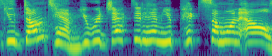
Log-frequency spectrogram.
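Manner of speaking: exasperated mother confronting her daughter; heated rebuttal. Acted. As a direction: argue back insistently, voice climbing. Mother arguing back at daughter.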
